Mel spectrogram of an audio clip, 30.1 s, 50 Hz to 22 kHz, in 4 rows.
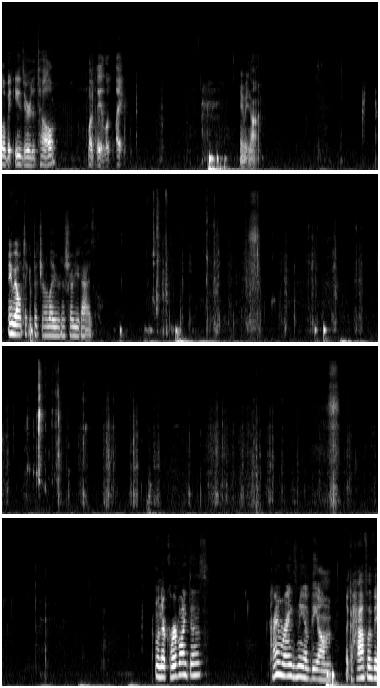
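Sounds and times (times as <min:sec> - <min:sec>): crunching and chewing of crisp snacks: 0:02.5 - 0:04.0, 0:10.4 - 0:23.7.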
